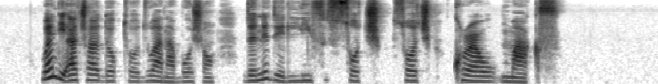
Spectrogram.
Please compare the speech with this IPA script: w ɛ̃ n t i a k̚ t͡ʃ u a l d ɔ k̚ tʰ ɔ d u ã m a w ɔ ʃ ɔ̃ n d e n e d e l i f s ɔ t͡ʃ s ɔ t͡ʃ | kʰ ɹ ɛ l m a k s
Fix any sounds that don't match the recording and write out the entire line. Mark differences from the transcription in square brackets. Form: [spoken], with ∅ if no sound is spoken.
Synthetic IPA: w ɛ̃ n [d] i a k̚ t͡ʃ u a l d ɔ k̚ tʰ ɔ d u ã [n] a [b] ɔ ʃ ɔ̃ n d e n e d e l i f s ɔ t͡ʃ s ɔ t͡ʃ | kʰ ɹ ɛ l m a k s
